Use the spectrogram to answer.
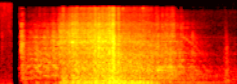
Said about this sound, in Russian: Правда, мотор их автомобильчика тоже любит фокусничать. Возьмет, да и заглохнет где-нибудь посреди дороги. Вот как сейчас.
